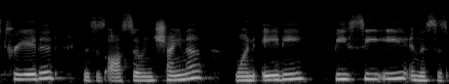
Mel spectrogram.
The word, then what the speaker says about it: Qin: qin empire emperor of china so the first dynasty is the qin dynasty spelled with a q because the first emperor chin united china and these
